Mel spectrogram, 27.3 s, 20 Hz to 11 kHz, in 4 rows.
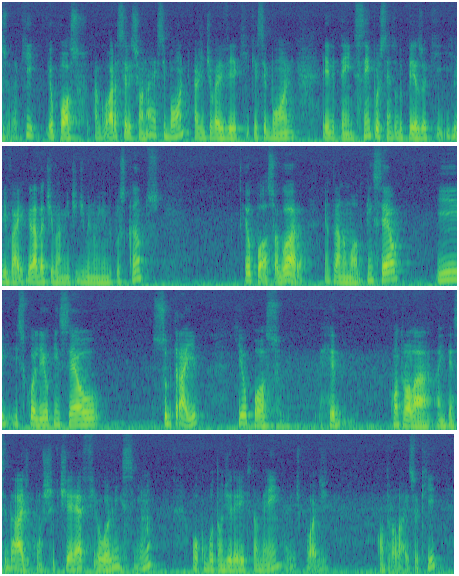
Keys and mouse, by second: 11.4 click, 13.0 click, 21.1 shift+f, 23.3 right click.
